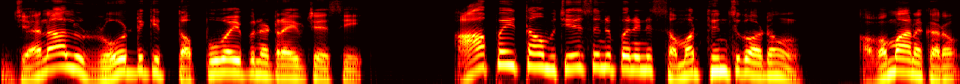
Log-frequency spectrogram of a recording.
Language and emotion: Telugu, disgusted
